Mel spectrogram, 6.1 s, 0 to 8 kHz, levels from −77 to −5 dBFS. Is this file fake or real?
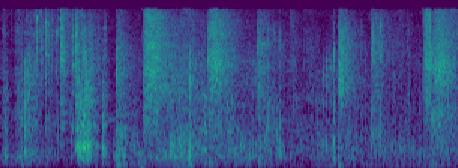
real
